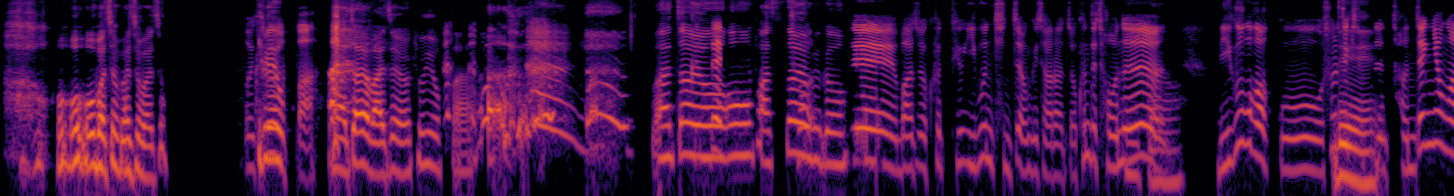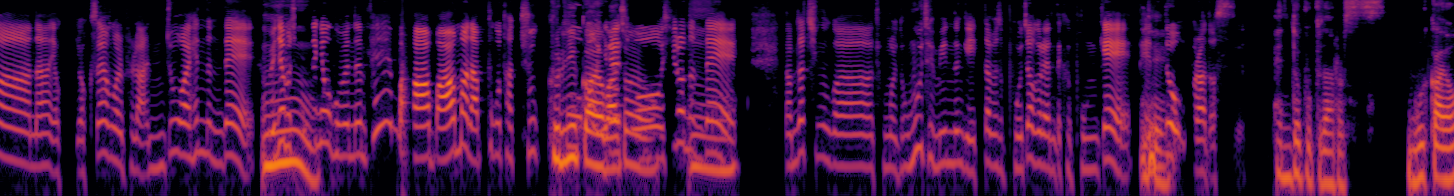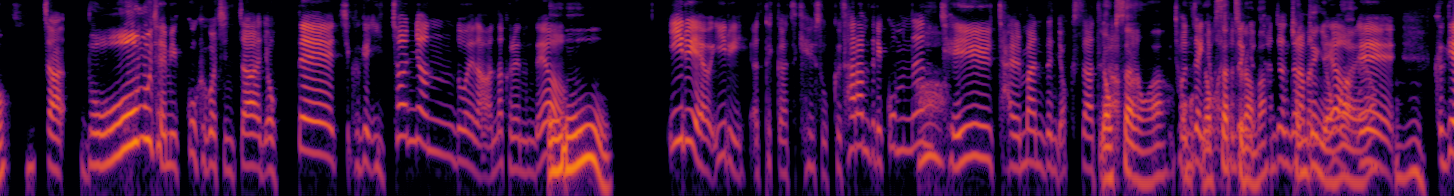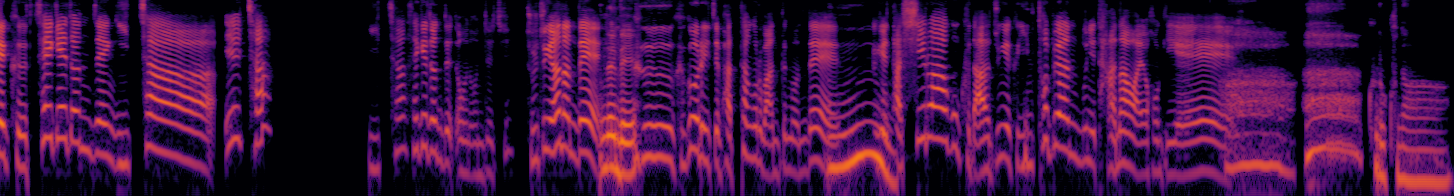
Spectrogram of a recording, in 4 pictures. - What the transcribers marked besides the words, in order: gasp; other background noise; laugh; tapping; laugh; gasp; gasp
- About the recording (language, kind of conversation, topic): Korean, unstructured, 역사 영화나 드라마 중에서 가장 인상 깊었던 작품은 무엇인가요?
